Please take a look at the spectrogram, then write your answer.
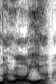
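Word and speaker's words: Maloja: the SS maloa Malia m a l o j a is pronounced my lawyer it was a piano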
